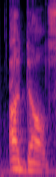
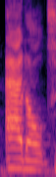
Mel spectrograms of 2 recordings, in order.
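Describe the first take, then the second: First: Said in the usual way. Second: ADULTS with a Boston accent, stressed on the first syllable; Boston-accented ADULTS, said AD-ults. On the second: Real, not acted. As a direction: let Boston slip into ADULTS, hitting AD. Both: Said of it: "There goes my Boston accent".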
